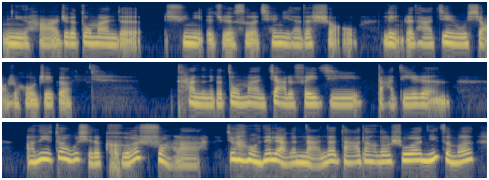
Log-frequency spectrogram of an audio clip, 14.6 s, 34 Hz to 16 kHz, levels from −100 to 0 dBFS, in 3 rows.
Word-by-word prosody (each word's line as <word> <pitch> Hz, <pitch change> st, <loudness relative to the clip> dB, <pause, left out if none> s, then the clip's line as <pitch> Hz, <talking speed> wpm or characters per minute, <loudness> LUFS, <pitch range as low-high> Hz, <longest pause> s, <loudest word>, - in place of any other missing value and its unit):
女 165 Hz, -2 st, 0 dB
孩 165 Hz, -, -7 dB
儿， -, -, -3 dB
这 180 Hz, -, -2 dB
个 170 Hz, -, 0 dB
动 180 Hz, 0 st, -2 dB
漫 170 Hz, -2 st, -1 dB
的 -, -, -3 dB, 0.2 s
虚 185 Hz, -, -3 dB
拟 170 Hz, -1 st, +1 dB
的 -, -, -4 dB
角 85 Hz, -1 st, -3 dB
色， 85 Hz, +2 st, -3 dB
牵 180 Hz, -1 st, -2 dB
起 170 Hz, -, -3 dB
他 160 Hz, -1 st, -6 dB
的 165 Hz, -, -3 dB
手， 185 Hz, -, -3 dB, 0.2 s
领 170 Hz, -, -1 dB
着 -, -, -1 dB
他 165 Hz, -2 st, -5 dB
进 180 Hz, +1 st, 0 dB
入 165 Hz, 0 st, -1 dB
小 -, -, -3 dB
时 -, -, -8 dB
候 85 Hz, 0 st, -4 dB
这 -, -, -3 dB
个， -, -, -4 dB, 1.0 s
看 185 Hz, -2 st, -2 dB
的 160 Hz, -, -2 dB
那 160 Hz, -, -3 dB
个 160 Hz, 0 st, -3 dB
动 180 Hz, 0 st, -1 dB
漫， 170 Hz, -2 st, -4 dB
驾 180 Hz, 0 st, -1 dB
着 165 Hz, -, -3 dB
飞 170 Hz, 0 st, 0 dB
机 160 Hz, 0 st, -6 dB
打 -, -, -8 dB
敌 160 Hz, +1 st, -4 dB
人。 165 Hz, -, -3 dB, 0.6 s
啊， 205 Hz, -, 0 dB
那 270 Hz, +2 st, +7 dB
段 295 Hz, +3 st, +4 dB
儿 -, -, +4 dB
我 265 Hz, -, +1 dB
写 180 Hz, -, -2 dB
得 175 Hz, -, +1 dB
可 180 Hz, +9 st, 0 dB
爽 245 Hz, -, 0 dB
啦， 145 Hz, 0 st, -8 dB, 0.2 s
就 275 Hz, -, +5 dB, 0.2 s
我 215 Hz, -, +5 dB
那 255 Hz, +2 st, +6 dB
2 225 Hz, -9 st, +5 dB
个 185 Hz, -, -1 dB
男 175 Hz, -5 st, +1 dB
的 230 Hz, +2 st, +3 dB
搭 205 Hz, -1 st, -2 dB
档 215 Hz, -2 st, -1 dB
都 210 Hz, -, +2 dB
说 245 Hz, +1 st, +5 dB
你 245 Hz, +7 st, +8 dB
怎 250 Hz, -, +2 dB
么 225 Hz, +8 st, +3 dB
175 Hz, 265 characters per minute, -24 LUFS, 165-210 Hz, 1.0 s, 你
